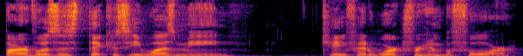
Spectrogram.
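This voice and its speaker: A man narrates a fantasy story from a script. His mid-pitched voice has a bright, forceful edge. He phrases deliberately and dramatically, in short measured units. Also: animated.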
